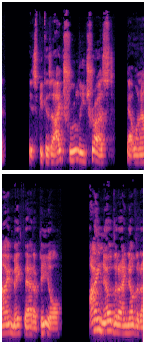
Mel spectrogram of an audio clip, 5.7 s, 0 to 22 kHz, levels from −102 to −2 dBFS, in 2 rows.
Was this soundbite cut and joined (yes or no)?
no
